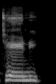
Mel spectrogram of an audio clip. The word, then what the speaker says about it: Tandy: I started with Tandy Tools, as have so many on here have. Yeah. And again, there are competition. I typically say rhymes with candy, right?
